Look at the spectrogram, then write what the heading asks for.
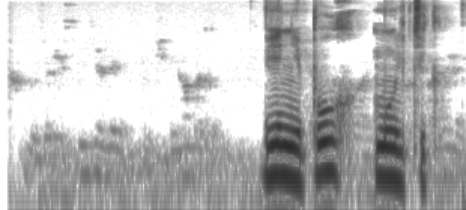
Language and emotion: Russian, neutral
